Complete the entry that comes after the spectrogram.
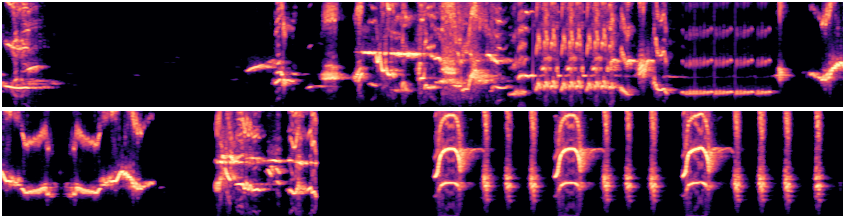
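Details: Varied Icterine warbler song with mimicry: scattered opening notes, a dense scratchy jumble, a buzzy rattle, looping wavering whistles, then after a pause a string of sharp, evenly repeated high chirps.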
